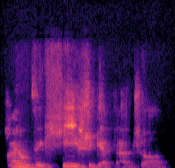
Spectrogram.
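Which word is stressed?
he. The word 'he' carries the main stress. Someone else should get the job. "I really mean that somebody else, yeah, not him"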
